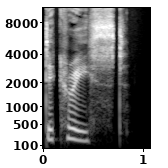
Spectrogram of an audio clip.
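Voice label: "decreased", British English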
